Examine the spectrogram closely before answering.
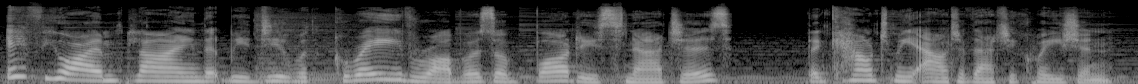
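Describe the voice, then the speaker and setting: A woman's voice: mid-range voice, expressive, normal speed, natural voice. Woman acting an earnest, exacting lady scientist, music behind. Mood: firm. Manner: formal, precise, lecturing diction. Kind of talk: period gothic audio drama acting.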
